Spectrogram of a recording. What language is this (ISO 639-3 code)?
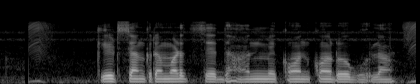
bho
